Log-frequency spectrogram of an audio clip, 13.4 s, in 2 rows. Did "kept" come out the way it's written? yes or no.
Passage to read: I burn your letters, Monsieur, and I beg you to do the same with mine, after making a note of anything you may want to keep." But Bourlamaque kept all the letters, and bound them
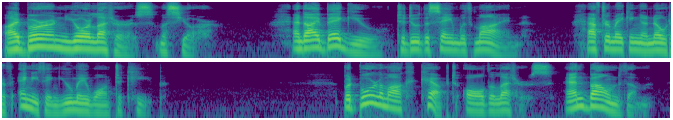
yes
